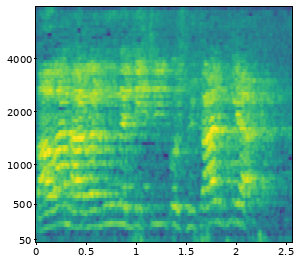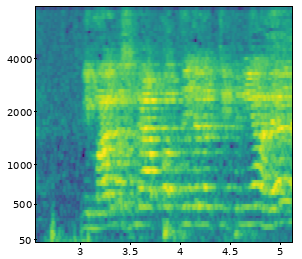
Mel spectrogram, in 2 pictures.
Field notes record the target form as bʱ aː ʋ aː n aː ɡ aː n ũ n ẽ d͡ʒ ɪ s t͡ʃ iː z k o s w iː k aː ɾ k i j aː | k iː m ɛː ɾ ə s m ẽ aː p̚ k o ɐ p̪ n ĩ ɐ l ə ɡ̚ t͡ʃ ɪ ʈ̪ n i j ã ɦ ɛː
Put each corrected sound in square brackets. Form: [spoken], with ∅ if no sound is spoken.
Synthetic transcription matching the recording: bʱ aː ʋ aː n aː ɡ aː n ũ n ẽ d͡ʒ ɪ s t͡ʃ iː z k o s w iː k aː ɾ k i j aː | k [i] m [aː] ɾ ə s m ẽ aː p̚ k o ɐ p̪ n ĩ ɐ l ə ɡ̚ t͡ʃ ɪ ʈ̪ n i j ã ɦ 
